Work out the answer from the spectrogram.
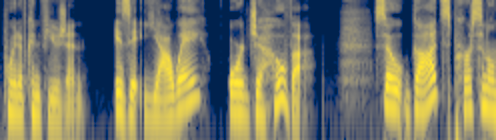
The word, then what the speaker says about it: Yahweh: Today, most scholars agree that Yahweh is probably much closer to how the name was originally pronounced.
